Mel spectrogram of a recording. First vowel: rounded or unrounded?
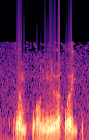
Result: unrounded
